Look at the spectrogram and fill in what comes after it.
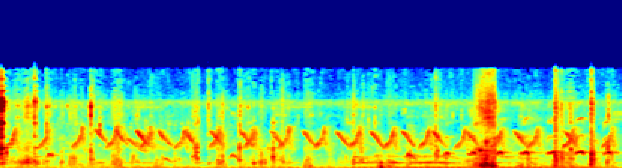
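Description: A bird calling in a quick series of high, sweeping chirps, about three a second, that stops a little past four seconds in. Small clicks of a spoon and chewing run underneath, with one short louder burst of noise about five seconds in.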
